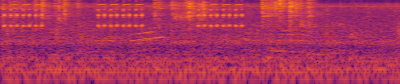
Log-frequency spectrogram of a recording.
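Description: Electronic alarm beeping in three quick groups of four short, high beeps, about one group a second.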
